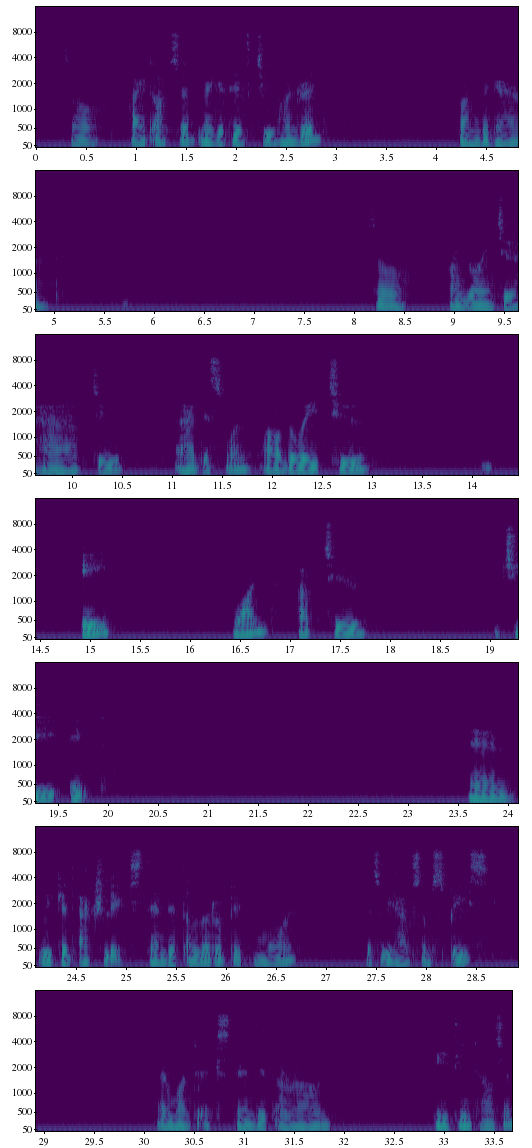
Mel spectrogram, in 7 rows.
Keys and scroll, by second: 1.4-2.8 typing, 23.1 Escape, 23.5 Escape.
